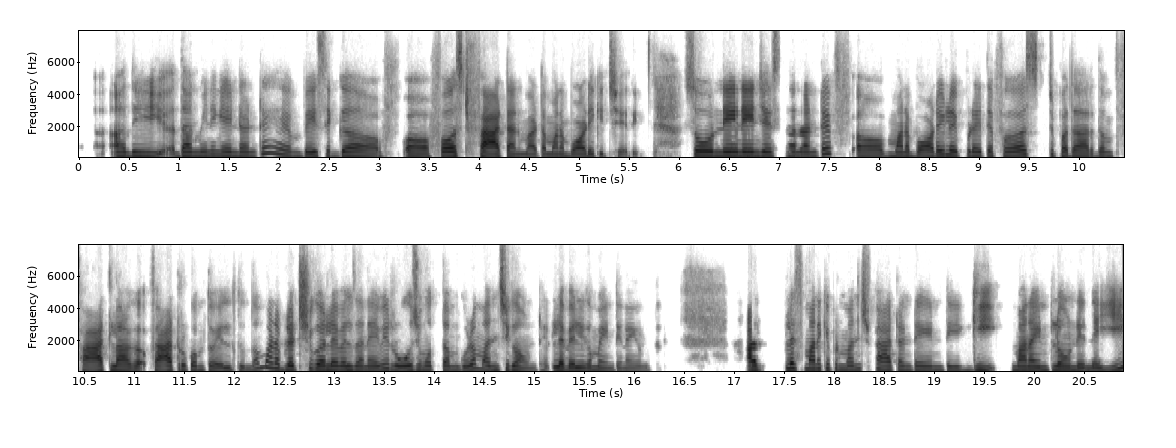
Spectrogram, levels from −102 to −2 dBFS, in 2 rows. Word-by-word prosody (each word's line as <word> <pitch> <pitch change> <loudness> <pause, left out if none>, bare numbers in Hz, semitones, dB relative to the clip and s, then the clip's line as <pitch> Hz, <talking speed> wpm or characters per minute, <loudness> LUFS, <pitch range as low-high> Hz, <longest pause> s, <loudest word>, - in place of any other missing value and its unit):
అ 405 - -23 0.2
అది 215 +1 -1 0.4
దాని 225 0 +3
మీనింగ్ 245 +1 -4
ఏంటంటే, 220 +6 -3 0.4
బేసిక్‌గా 220 +2 0 0.4
ఫ్ - - -22 0.2
ఆహ్, 185 -1 +2
ఫస్ట్ 235 +1 +5
ఫాట్ 180 +1 +7
అన్నమాట 165 -1 -4
మన 180 - -2
బాడీకిచ్చేది. 175 -2 -3 0.6
సో, 260 - +3 0.3
నేనేం 230 0 +6
చేస్తానంటే 220 +3 0
ఫ్ - - -20 0.2
ఆహ్, 195 -1 -1
మన 205 0 +1
బాడీలో 250 +7 +2
ఎప్పుడైతే 235 +1 -3
ఫస్ట్ 260 +4 -1
పదార్థం 200 0 -1 0.2
ఫాట్‌లాగా 200 0 +3
ఫాట్ 225 +5 +4
రూపంతో 225 -3 -4
ఎళ్తుందో, 185 +9 -7
మన 325 - +1
బ్లడ్ 235 -2 +3
షుగర్ 265 -3 +2
లెవెల్స్ 220 -1 +1
అనేవి 210 +7 -2
రోజు 230 +2 +1
మొత్తం 220 -1 -5
కూడా 265 - 0
మంచిగా 225 0 -2
ఉంటాయి. 160 -1 -16
లెవెల్‌గా 190 -1 +1
మెయింటైనయ్యుంటది. 160 -3 -12 0.9
అద్ 250 -2 +4 0.2
ప్లస్ 295 -1 +3
మనకి 265 +1 0
ఇప్పుడు 255 -3 -7
మంచి 260 +4 -6
ఫాట్ 240 0 +1
అంటే 225 -1 -5
ఏంటి? 205 0 -7 0.2
ఘీ 225 -2 +2 0.3
మన 200 0 +3
ఇంట్లో 205 +1 0
ఉండే 190 -1 -2
నెయ్యి. 180 - -1
220 Hz, 150 wpm, -23 LUFS, 195-235 Hz, 0.9 s, ఫాట్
